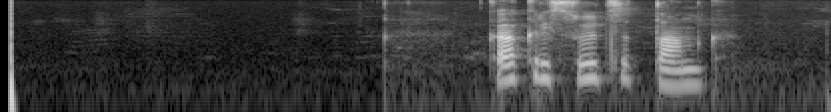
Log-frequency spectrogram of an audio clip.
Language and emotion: Russian, neutral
